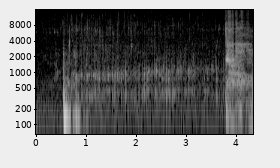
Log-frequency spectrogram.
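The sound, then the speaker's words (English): Wine pours from a box into a glass held up to the microphone, a steady trickling stream after a soft knock at the start, ending in a sudden louder splashing rush. “Can you hold the glass up and pour it to the mic?”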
